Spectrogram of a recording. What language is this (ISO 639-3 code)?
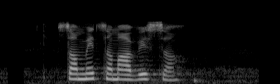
nep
